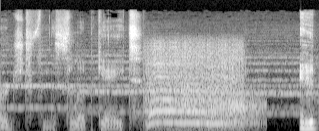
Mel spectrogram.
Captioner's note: Baron of Hell bellows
